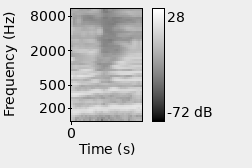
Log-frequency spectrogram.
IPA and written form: ˈdʒæɡwɑːr (Jaguar)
